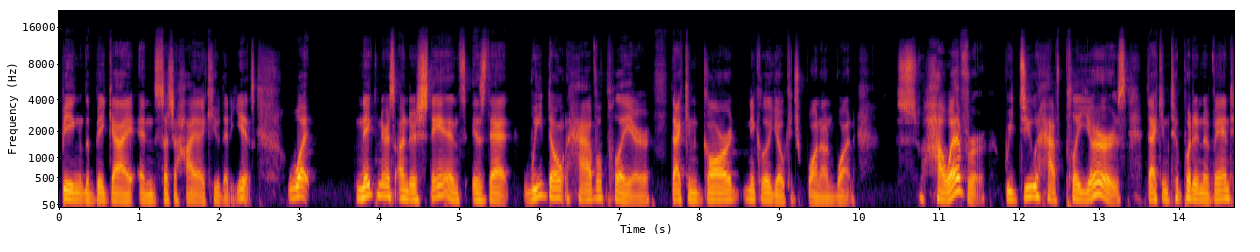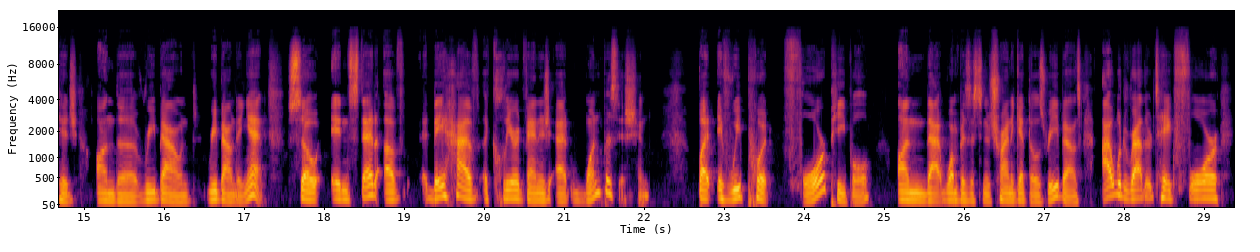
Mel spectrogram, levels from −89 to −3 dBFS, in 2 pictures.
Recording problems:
none

